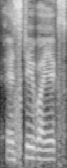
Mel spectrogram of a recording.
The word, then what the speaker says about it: STYX: So in this class we'll try to understand what is STYX code. It should be called as STYX, but just for pronunciation purpose we call it as Styx code.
